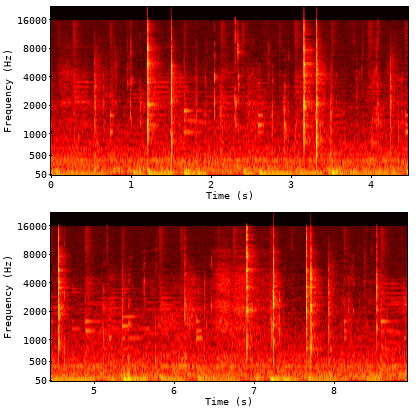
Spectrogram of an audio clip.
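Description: Metal spoon clinking and scraping against a bowl while scooping thick yogurt, with about ten separate sharp taps spread through, over soft background music.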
